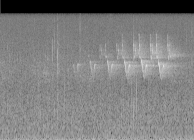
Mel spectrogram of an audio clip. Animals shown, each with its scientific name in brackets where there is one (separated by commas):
Ovenbird (Seiurus aurocapilla)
